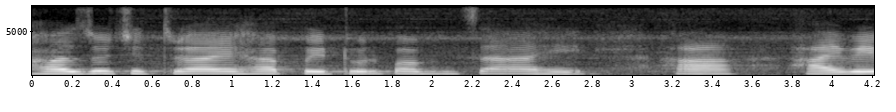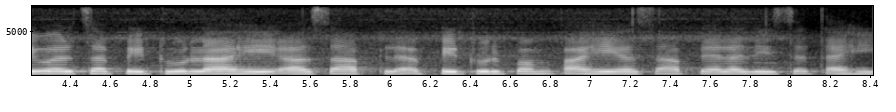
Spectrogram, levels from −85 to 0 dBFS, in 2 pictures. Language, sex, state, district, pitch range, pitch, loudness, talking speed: Marathi, male, Maharashtra, Chandrapur, 230-245 Hz, 235 Hz, -16 LUFS, 155 wpm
